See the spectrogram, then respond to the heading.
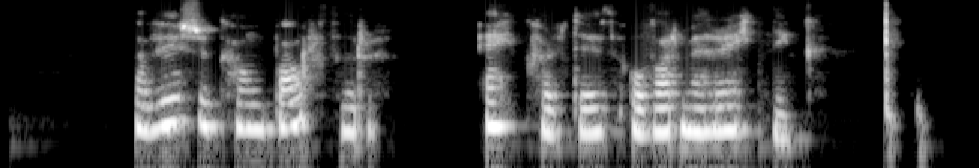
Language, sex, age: Icelandic, female, 30-39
